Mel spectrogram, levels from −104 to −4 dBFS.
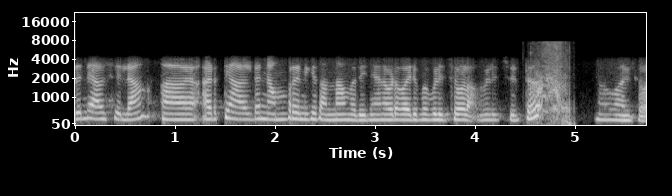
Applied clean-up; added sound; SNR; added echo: none; Zipper (clothing); 9 dB; none.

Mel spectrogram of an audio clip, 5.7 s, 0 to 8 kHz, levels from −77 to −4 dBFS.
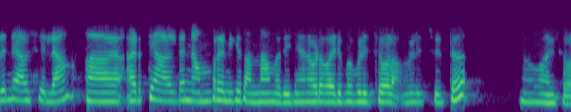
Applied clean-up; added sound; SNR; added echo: none; none; none; none.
